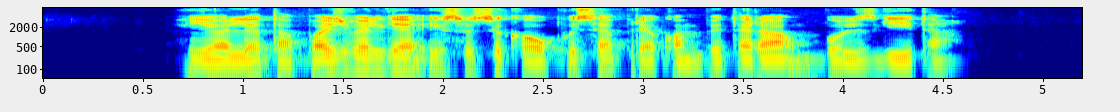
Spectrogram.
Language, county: Lithuanian, Kaunas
